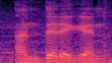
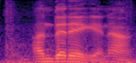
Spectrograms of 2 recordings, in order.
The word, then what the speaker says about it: Andereggen: Y Andereggen, así me dice que se pronuncia el apellido. Andereggen, Sí.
